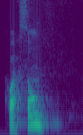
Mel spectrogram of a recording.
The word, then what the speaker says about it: poisson: Can you say pois? – Pois. – Pois. Okay, no problem. Pois, toi, pois. Okay. Now, okay, in Spanish, how do you say sound? – Sonido. – Sonido. Pois, and now say pois and sonido. – Pois, sonido. – Poisson. – Poisson. – No. – Poisson. – Poisson. Second time. Poisson-nido. – Poisson. – Son-nido. – Poisson. – Poisson. Sonido. Okay, sound. Sonido. Poisson. Okay, poisson.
